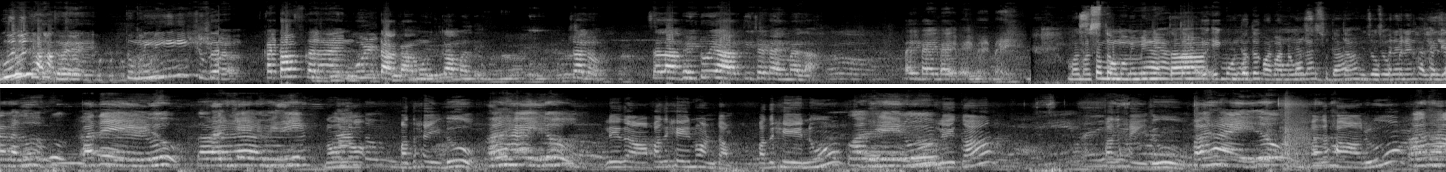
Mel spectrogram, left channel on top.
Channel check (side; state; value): both; different; correlation -0.01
